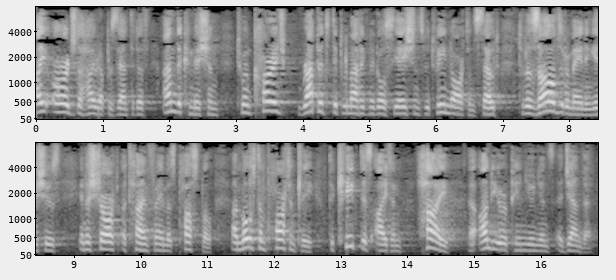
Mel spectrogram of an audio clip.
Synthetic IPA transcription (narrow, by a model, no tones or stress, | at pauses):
aɪʔɜ˞d͡ʒðəɦaɪɹɛpɹəzɛ̃ntəɾɪv | ə̃nðəkʰəmɪʃə̃n | tʰəɛ̃nkʰɜ˞ɪd͡ʒɹapɨddɪpləmaɾɨk̚nɨɡoʊsieɪʃə̃nzbɨtʰw̥ĩnːɔɹθə̃nsaʊθtʰəɹɪzɑlˠvðəɹɨmẽɪ̃nɪ̃ŋɪʃʉz | ɨ̃nəz̥ʃɔɹɾətʰãɪ̃ɱfɹẽɪ̃məz̥pʰɑsəbəlˠ | ə̃nmoʊstə̃mpʰɔɹʔn̩ʔlitʰəkʰip̚ðɪsaɪɾə̃m | haɪə̃nðəjʊɹəpʰĩə̃njʉ̃njə̃nzəd͡ʒɛ̃ndə̰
